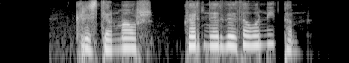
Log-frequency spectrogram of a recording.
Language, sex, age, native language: Icelandic, female, 40-49, Icelandic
